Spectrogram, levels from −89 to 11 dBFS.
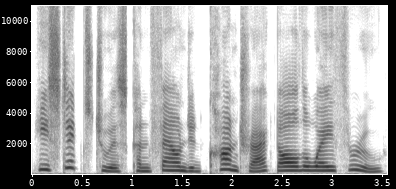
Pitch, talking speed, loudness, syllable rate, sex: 255 Hz, 170 wpm, -17 LUFS, 3.8 syllables/s, female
